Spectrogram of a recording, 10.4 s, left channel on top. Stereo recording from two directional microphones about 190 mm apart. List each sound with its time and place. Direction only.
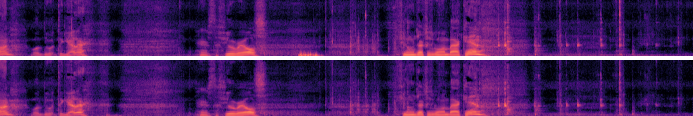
0.0 s a sound: centre (ahead or behind)
3.0 s speech: 5° left (ahead or behind)
5.9 s speech: 20° left (ahead or behind)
